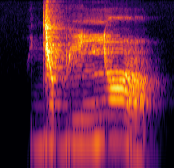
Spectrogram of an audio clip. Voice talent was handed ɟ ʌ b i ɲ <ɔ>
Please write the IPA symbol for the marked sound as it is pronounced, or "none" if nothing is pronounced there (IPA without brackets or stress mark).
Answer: ɔ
